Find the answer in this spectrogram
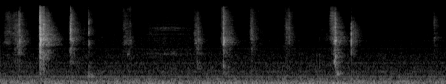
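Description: A deck of tarot cards being shuffled by hand: a run of short, sharp card slaps and flicks at uneven intervals, the loudest about half a second in.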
